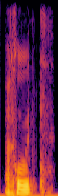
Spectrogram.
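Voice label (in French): "route", French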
